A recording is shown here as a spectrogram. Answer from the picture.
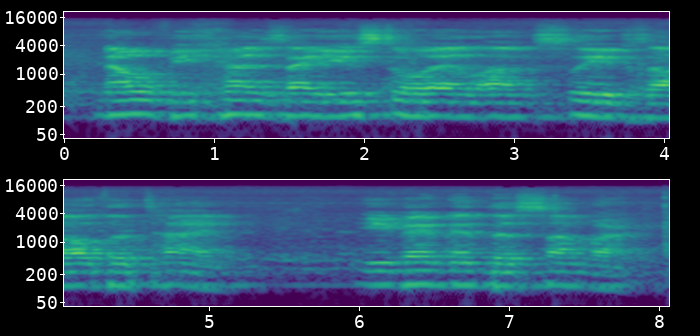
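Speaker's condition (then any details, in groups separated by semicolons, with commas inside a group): Brain injury; breath runs short during sentences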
